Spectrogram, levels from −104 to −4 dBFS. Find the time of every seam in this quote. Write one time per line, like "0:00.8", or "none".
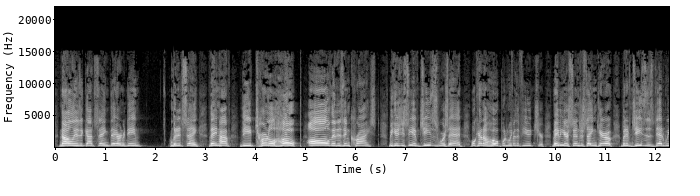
0:01.3
0:03.3
0:05.0
0:07.8
0:09.1
0:10.6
